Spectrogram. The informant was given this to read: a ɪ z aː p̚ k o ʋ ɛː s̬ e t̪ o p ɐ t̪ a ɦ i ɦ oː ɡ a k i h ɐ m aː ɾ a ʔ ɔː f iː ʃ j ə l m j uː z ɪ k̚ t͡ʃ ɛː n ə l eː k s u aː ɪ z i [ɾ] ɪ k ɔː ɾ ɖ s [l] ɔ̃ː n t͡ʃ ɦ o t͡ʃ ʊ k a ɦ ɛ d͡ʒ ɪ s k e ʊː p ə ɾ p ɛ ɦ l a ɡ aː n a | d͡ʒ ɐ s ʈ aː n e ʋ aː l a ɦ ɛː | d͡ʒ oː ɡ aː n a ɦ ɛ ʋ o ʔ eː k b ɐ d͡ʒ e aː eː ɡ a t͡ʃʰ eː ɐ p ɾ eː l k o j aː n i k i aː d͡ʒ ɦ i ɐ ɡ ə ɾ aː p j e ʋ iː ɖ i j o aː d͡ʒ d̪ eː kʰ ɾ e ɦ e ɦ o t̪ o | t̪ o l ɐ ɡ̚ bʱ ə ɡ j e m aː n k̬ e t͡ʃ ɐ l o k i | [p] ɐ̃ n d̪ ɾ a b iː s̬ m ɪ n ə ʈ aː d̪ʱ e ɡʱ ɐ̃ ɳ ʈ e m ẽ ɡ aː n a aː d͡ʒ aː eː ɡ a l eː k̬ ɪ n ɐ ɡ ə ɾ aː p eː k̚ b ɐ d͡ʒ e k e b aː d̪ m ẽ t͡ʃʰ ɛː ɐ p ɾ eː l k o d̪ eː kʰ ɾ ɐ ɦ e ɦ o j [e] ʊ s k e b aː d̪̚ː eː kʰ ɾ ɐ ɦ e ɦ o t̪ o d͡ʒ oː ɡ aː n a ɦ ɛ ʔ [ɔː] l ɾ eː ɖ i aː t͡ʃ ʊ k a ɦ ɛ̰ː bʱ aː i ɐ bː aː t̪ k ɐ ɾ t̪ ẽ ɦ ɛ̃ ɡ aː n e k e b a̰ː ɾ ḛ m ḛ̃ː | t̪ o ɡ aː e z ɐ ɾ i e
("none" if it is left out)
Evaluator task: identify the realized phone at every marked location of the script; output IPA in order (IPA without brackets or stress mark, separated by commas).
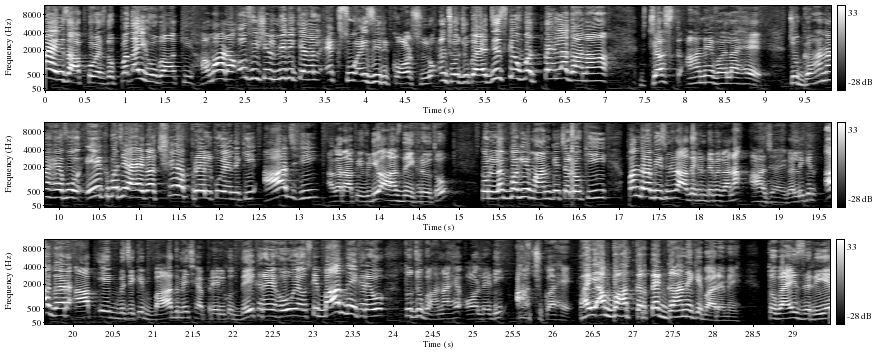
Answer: ɾ, l, p, a, ɔː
